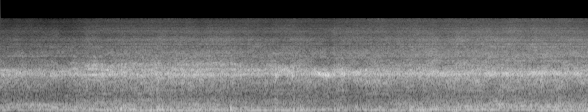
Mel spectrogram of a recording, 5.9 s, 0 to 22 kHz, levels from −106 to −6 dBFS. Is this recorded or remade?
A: remade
